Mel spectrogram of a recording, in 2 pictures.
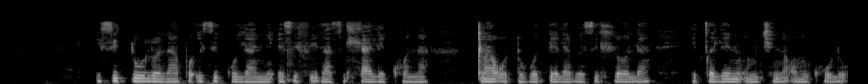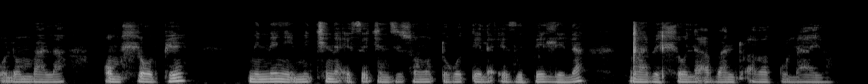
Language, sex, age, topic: North Ndebele, female, 25-35, health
